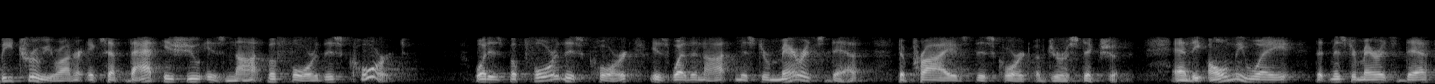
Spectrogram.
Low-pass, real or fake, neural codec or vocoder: 3.6 kHz; real; none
